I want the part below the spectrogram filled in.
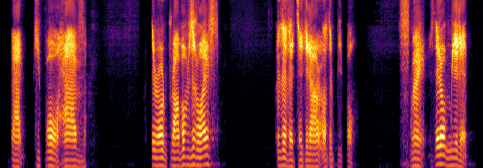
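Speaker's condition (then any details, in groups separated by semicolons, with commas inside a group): Cerebral palsy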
